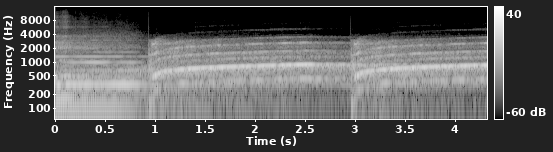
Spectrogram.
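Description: A siren sound effect in a dance-performance soundtrack: two rising wails about two seconds apart, each gliding upward and then cutting off. Music holding a sustained note ends about a second in, before the first wail.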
